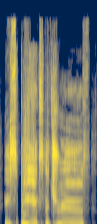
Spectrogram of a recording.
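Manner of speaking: slow, spaced mock statement; girl's stiff quote. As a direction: drag out each word solemnly. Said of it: "She's all".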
